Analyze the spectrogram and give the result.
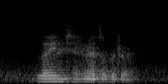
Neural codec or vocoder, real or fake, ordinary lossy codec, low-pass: codec, 24 kHz, 0.5 kbps, DualCodec; fake; Opus, 24 kbps; 7.2 kHz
